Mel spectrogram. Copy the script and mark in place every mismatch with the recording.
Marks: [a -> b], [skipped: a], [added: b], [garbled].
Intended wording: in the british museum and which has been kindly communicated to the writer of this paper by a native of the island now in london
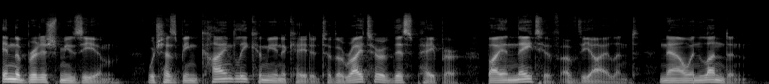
in the british museum [skipped: and] which has been kindly communicated to the writer of this paper by a native of the island now in london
